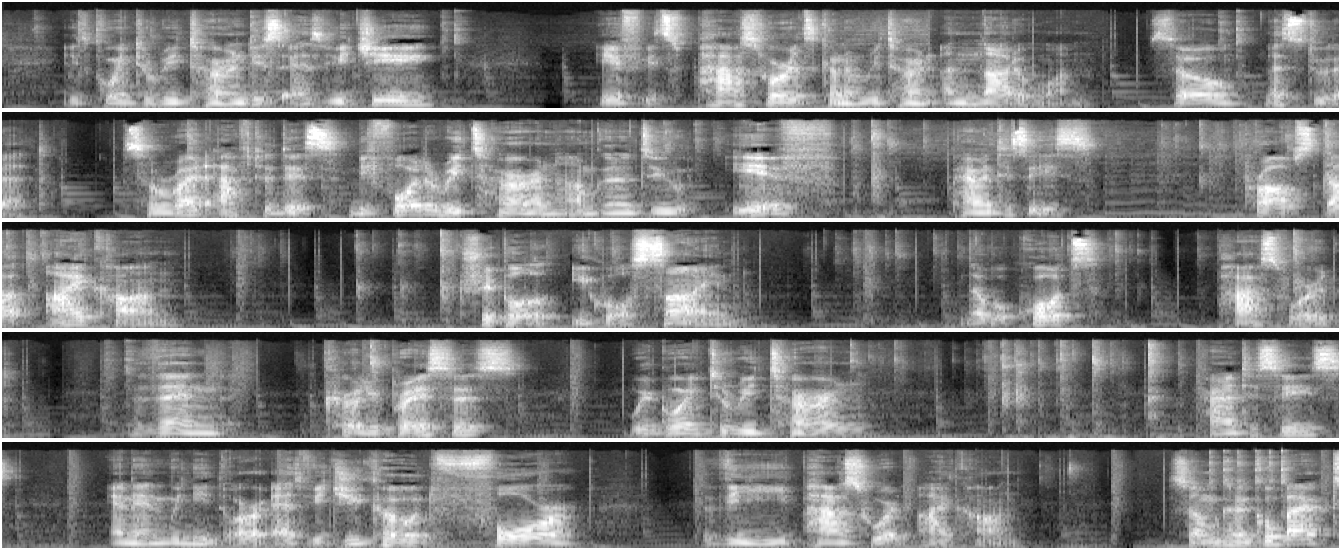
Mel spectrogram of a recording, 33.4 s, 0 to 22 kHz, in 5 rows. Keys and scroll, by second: 7.6 Return, 9.7-11.0 typing, 12.2-14.1 typing, 15.1 =, 16.0 space, 17.7-20.3 typing, 21.5 shift+space, 21.6 shift+[, 21.9 shift+Return, 22.8 Return, 24.6-26.3 typing.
